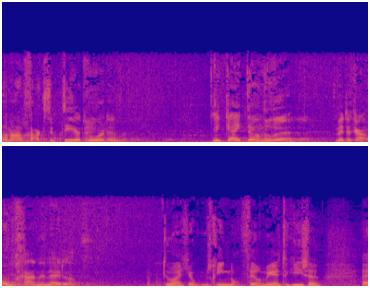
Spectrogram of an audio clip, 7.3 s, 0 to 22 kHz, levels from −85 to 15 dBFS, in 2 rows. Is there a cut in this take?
yes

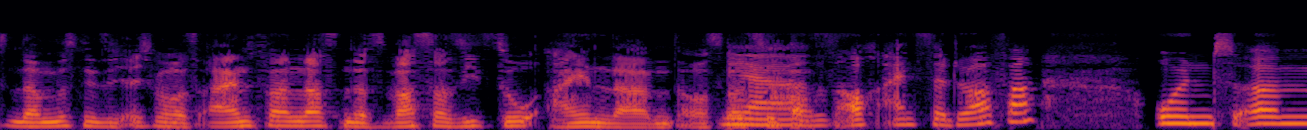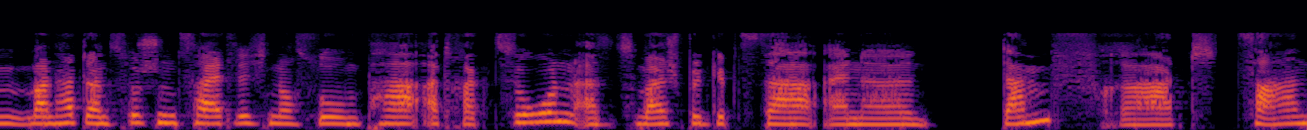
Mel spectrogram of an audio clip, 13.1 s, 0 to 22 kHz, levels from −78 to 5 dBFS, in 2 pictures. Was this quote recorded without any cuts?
no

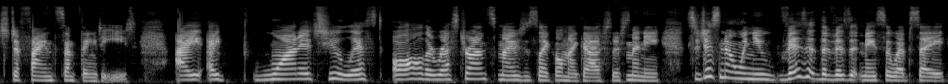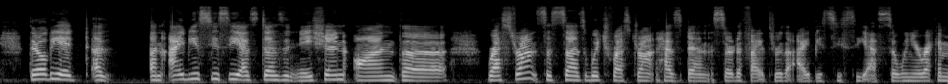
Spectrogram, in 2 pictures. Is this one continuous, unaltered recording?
no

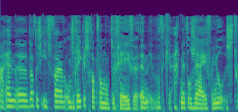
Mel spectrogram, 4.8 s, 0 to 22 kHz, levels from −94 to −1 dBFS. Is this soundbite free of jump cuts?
yes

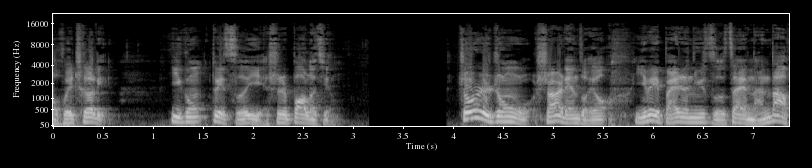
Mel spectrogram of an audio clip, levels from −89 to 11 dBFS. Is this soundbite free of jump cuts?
no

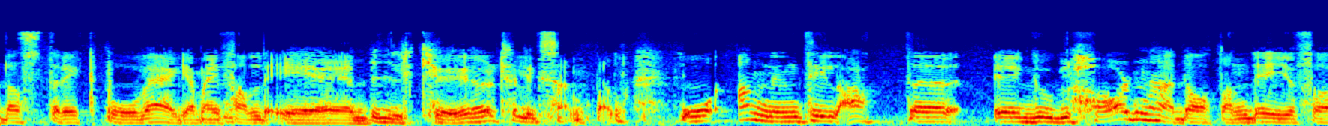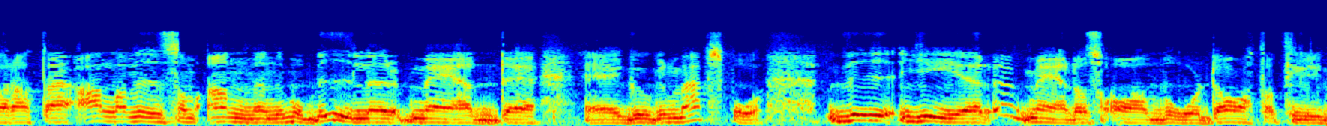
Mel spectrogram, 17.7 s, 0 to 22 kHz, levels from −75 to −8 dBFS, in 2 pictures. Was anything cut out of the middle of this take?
yes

